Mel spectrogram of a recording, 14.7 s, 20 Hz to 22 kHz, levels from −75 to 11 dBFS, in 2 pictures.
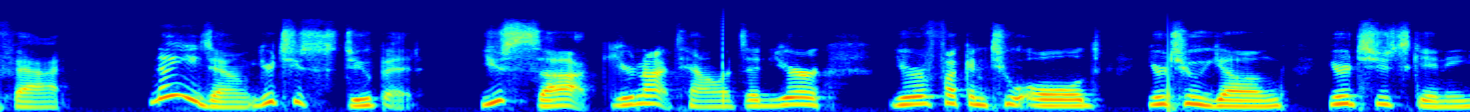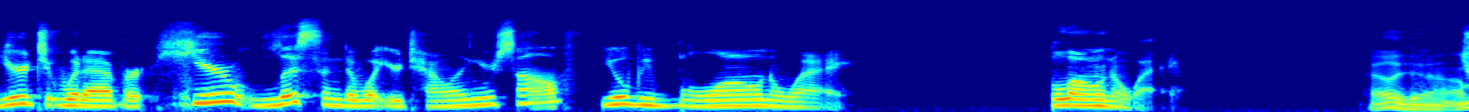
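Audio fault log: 3.61–3.63 s and 5.84–5.86 s, loud pop: two sharp single pops over the speech, the first jumping about 15 dB above the signal and the second about 10 dB. Each is a brief pulse riding on top while the speech carries on underneath, likely from a plug, switch or static discharge.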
